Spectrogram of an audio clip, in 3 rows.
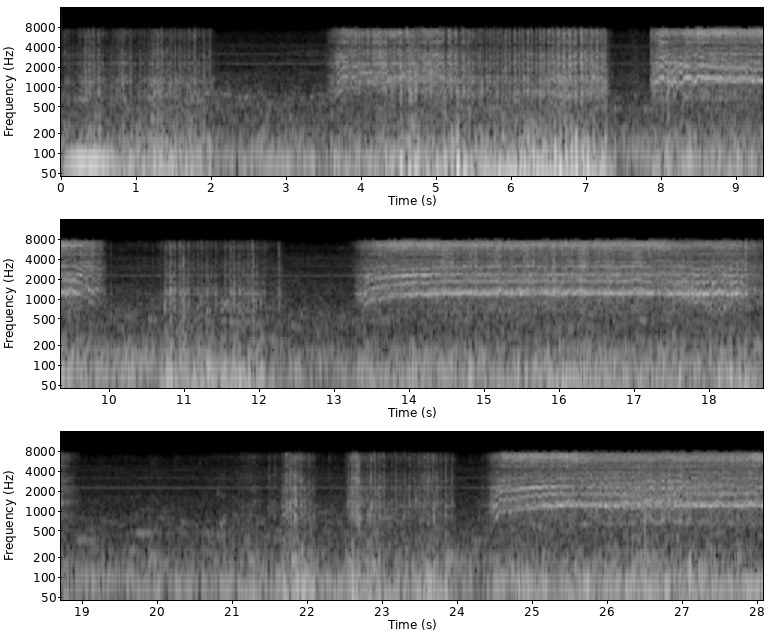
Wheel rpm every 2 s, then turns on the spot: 30, 20, 110, 70, 140, 30, 40, 160, 160, 40, 10, 40, 110, 160.
0-2 10-12 18-24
